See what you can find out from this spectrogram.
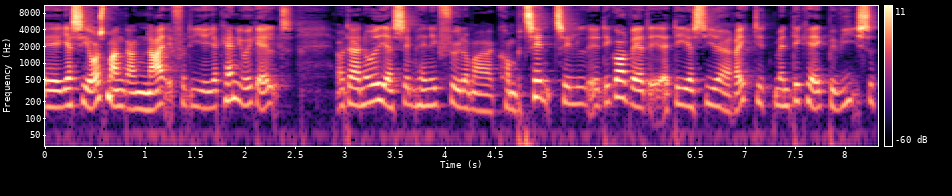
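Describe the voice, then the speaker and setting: Speaking at a fairly quick pace, a woman has a normal speaking voice with a fairly low pitch and ordinary pitch variation. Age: 40s. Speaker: lifestyle expert. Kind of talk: interview.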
